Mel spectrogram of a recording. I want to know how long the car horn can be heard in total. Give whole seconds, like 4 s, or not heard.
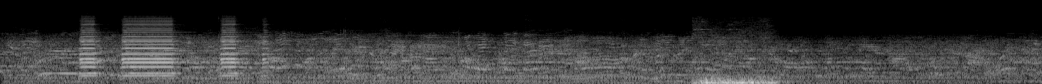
3 s.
